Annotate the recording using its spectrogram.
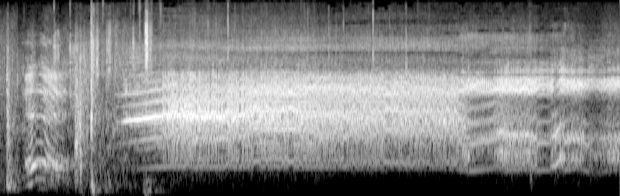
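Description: A man screams loudly in terror.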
